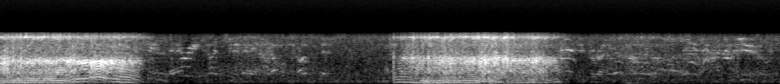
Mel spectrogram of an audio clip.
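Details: Snoring in a sleeping person: two loud, rough snores about four seconds apart, with quiet breathing between them.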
